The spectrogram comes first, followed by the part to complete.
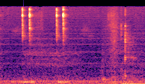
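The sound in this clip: Numbers are typed in with faint, light clicks, a few quick taps coming in close pairs with short pauses between them.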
